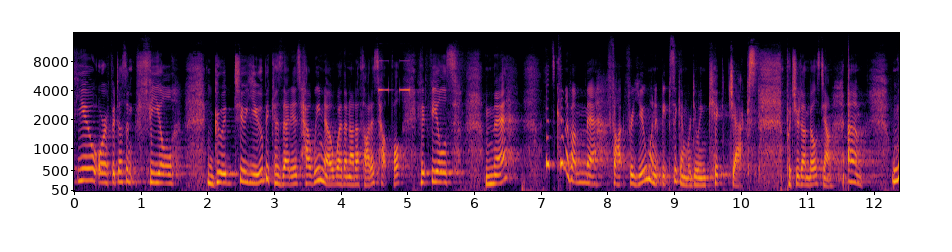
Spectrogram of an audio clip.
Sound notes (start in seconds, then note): 4.5 timer beeps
